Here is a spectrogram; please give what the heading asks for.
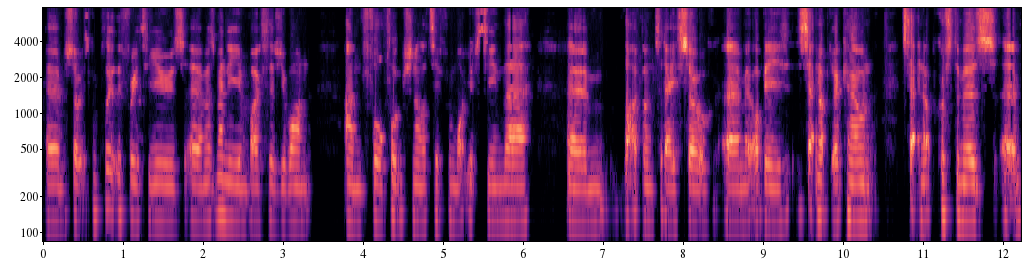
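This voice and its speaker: A man presenting a live software demo and question session, explaining step by step in an informal, hesitant way. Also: mid-range voice, little pitch movement, moderate pace, rough recording. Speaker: webinar presenter and software demonstrator.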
